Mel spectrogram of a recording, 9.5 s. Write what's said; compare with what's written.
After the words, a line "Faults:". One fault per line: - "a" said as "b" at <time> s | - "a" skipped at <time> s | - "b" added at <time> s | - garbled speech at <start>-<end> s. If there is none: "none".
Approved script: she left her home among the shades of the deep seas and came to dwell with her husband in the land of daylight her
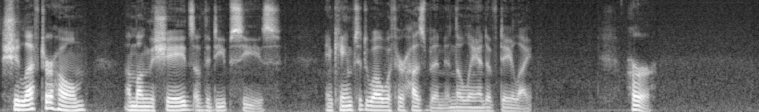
she left her home among the shades of the deep seas and came to dwell with her husband in the land of daylight her
Faults:
none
